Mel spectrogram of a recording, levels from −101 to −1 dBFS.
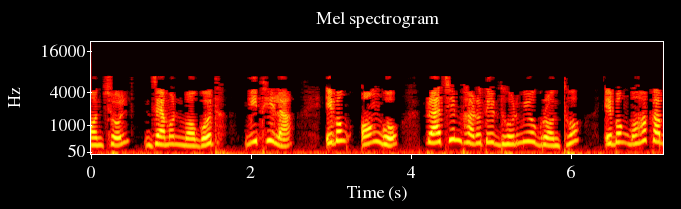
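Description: From start to finish the speech sounds dull and smeared, with a fizzy, warbling edge on sibilants. On a spectrogram the energy stops flat at 7 kHz. Heavy AAC compression is the likely cause, and the damage fits a low bitrate of around 16 kbps.

From 4.17 to 4.20 s, just after "এবং অঙ্গ", a 34 ms wash of hiss comes before an attack and softens it. This is pre-echo: the coder spread the noise from the loud onset across the quiet moment before it. The waveform shows a fuzzy smear leading into the transient, and the spectrogram shows a broadband haze just ahead of its edge.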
